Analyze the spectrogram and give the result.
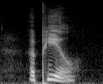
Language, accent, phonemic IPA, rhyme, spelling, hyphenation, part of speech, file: English, US, /əˈpiːl/, -iːl, appeal, ap‧peal, noun / verb, En-us-appeal.ogg
- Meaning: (noun) An application to a superior court or judge for a decision or order by an inferior court or judge to be reviewed and overturned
